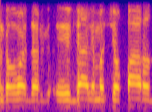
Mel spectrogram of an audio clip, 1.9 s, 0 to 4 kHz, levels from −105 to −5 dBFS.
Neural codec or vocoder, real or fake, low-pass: none; real; 3.6 kHz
